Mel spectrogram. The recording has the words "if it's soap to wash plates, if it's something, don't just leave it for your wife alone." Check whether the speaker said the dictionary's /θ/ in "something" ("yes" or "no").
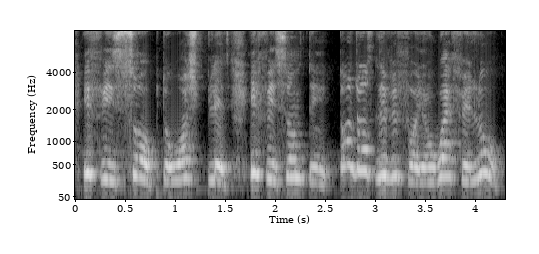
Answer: no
